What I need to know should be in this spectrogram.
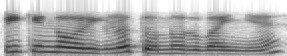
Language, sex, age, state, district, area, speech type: Tamil, female, 45-60, Tamil Nadu, Namakkal, rural, conversation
